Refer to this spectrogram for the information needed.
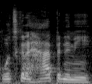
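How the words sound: It sounds anxious and worried.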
